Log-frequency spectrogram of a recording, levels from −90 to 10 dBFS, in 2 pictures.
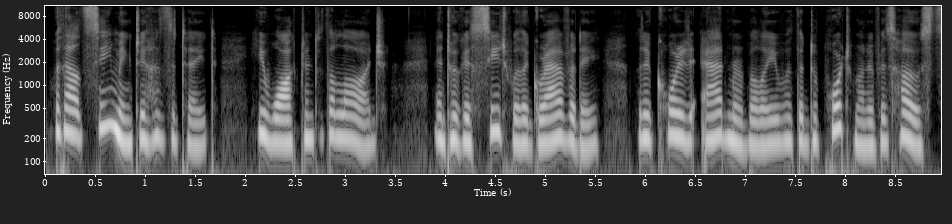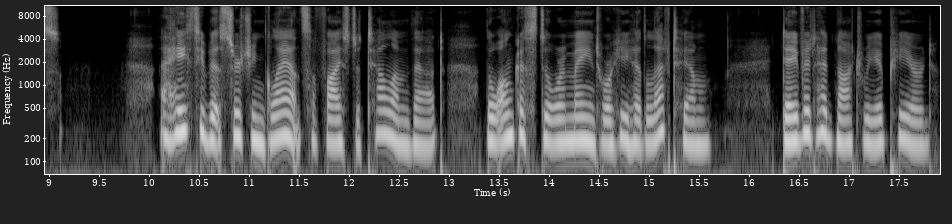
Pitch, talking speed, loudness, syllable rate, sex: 190 Hz, 160 wpm, -18 LUFS, 5.3 syllables/s, female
